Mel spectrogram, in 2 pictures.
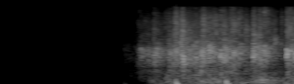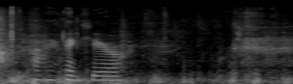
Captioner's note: applause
